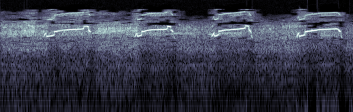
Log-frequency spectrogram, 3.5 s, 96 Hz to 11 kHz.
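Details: Female bald eagle eaglet from 2016 in the nest tree, calling for her parents to bring food: four high, thin, level-to-rising whistles, each about 0.4 seconds, spaced roughly 0.8 seconds apart.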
